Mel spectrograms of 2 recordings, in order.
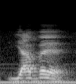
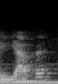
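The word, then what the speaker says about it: Javé: jeová nem sequer yavé embora seja esta última palavra yé Jeová yavé seja a pronúncia correta Jeová é a pronúncia arcaica e desviada do tetragrama bíblico tetragrama bíblico que se pronuncia yavé a palavra este tagr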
